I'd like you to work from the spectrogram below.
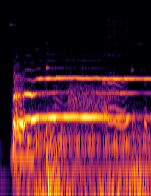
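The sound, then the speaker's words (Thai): A dog suddenly lets out a long, sustained howl that starts abruptly and holds steady and loud, with a slight wavering pitch toward the end. No one speaks. “จู่ๆก็มีเสียงหมาหอนดังขึ้น”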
